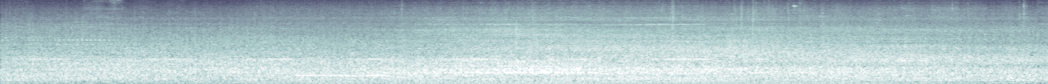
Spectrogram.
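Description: Engine of a heavy loader running as it drives past carrying a car on its forks, a steady rumble that swells toward the middle and eases off again.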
